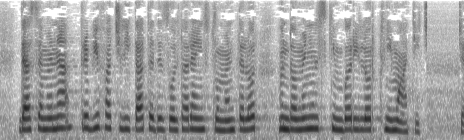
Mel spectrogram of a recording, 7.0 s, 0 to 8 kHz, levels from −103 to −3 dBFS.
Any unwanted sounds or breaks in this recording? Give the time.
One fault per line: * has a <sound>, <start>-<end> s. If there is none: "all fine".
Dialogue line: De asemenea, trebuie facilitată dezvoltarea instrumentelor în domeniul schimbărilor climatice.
all fine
